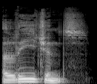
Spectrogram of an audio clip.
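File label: "allegiance", English, British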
